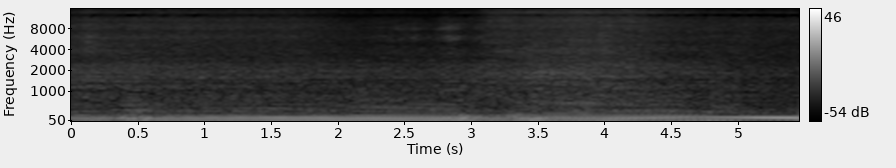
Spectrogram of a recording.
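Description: Tuned BMW sedan's engine running at low speed in traffic, heard from inside the cabin: a steady low drone whose pitch shifts slightly up and down.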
